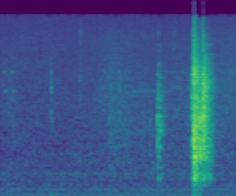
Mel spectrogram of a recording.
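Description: Small handling clicks from fly-tying work at the vise: a faint tick, a light click, then one loud, sharp click near the end.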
